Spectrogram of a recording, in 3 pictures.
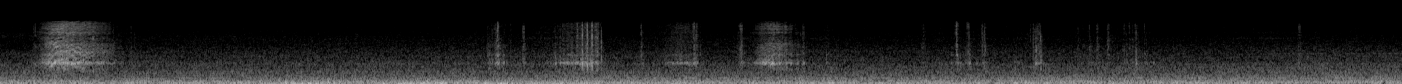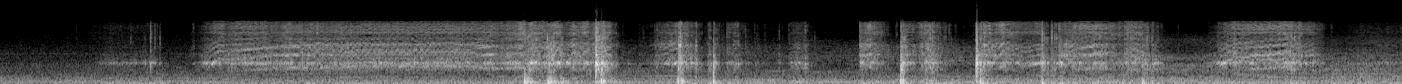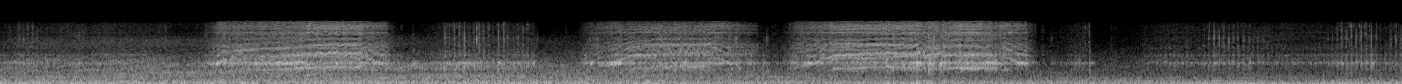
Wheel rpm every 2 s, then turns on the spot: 20, 0, 0, 20, 0, 0, 0, 10, 170, 170, 50, 60, 80, 70, 40, 130, 40, 80, 160, 30, 40.
6-8 20-22 26-30 38-42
